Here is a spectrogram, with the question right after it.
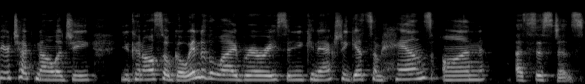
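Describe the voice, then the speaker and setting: A woman speaks at a very fast pace. Her pitch is fairly high. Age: 60s. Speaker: ageism expert and presenter. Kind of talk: interactive online talk. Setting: video call.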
